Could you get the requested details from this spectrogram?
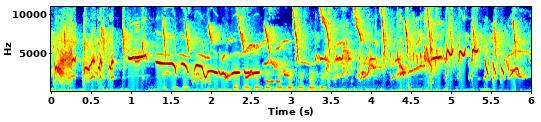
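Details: White-rumped shama singing in a contest simulation meant to provoke another bird, with fast jumbled high whistles and chirps, a short run of evenly spaced lower pips in the middle, and steady loud delivery.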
